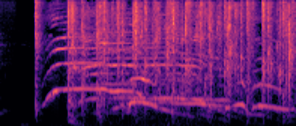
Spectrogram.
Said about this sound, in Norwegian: Ja, setter i gang eh, kjenningsmelodien vår, og vi klapper.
